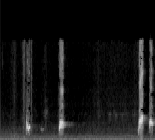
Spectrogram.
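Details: Red-whiskered bulbul, a cage bird, giving a few brief, slightly harsh whistled notes: two spaced single notes, then a fast run of three at the end, with near silence between them.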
